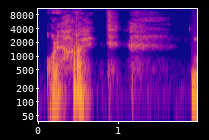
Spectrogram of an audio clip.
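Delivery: a slow hungry whisper; slow whispered complaint. Shown as a demonstration. Telling the listener he was starving, slow whisper. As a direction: whisper it slowly, drawn out. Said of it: "俺、腹減ってんねん、".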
